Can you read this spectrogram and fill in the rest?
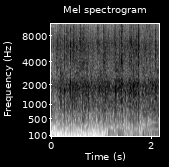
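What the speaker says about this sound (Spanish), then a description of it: "Así que quiero pedir un fuerte aplauso para el mentor, para Juan Manuel." An audience at a jazz concert in a university auditorium gives a brief burst of strong, thick applause that holds steady throughout.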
